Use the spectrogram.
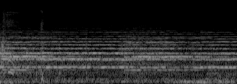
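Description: A loud ambulance siren blares steadily with a bright, piercing electronic wail and a low rumble of traffic beneath it, with no one speaking.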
